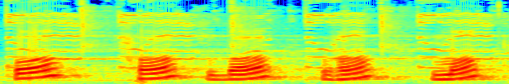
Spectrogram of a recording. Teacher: ये दोनों ओठ के बीच बिना ओठों के संपर्क किए आप इसे नहीं बोल सकते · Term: ओष्ठ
